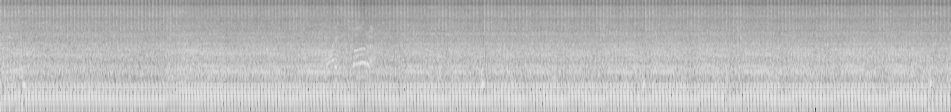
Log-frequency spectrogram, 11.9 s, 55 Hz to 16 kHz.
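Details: 16 HP Briggs & Stratton single-cylinder OHV riding mower engine after valve adjustment, running on choke: steady, even chug at constant speed, no tapping or clatter; runs healthy.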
